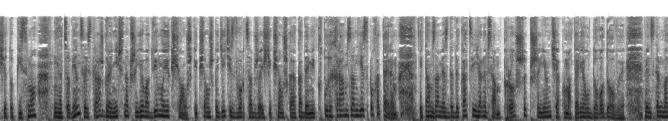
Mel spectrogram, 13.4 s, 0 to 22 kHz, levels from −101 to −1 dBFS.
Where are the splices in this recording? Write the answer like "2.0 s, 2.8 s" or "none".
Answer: none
